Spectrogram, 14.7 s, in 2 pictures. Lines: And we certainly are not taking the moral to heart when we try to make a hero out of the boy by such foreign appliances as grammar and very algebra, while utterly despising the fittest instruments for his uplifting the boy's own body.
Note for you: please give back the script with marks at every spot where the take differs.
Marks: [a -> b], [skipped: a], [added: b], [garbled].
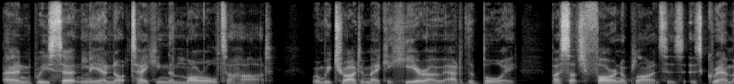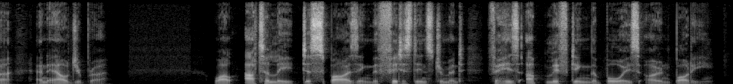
And we certainly are not taking the moral to heart when we try to make a hero out of the boy by such foreign appliances as grammar and [skipped: very] algebra, while utterly despising the fittest [instruments -> instrument] for his uplifting the boy's own body.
